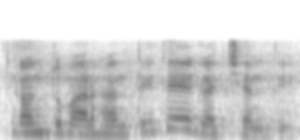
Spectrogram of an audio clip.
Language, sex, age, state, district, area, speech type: Sanskrit, female, 45-60, Andhra Pradesh, East Godavari, urban, spontaneous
